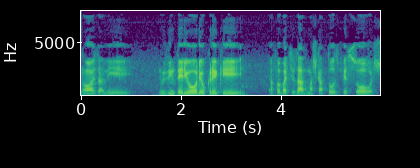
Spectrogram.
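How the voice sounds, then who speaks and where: At a fairly slow pace, a man with medium pitch speaks in a monotone, flat intonation. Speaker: preacher. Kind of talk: sermon. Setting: church service streamed online.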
